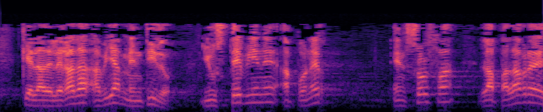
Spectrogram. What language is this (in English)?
Spanish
